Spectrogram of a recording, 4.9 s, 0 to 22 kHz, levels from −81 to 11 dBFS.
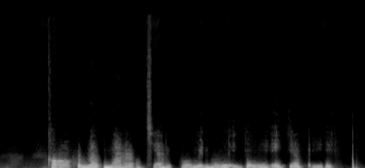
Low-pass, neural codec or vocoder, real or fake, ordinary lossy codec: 19.8 kHz; codec, 44.1 kHz, 0.9 kbps, DAC; fake; Opus, 64 kbps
